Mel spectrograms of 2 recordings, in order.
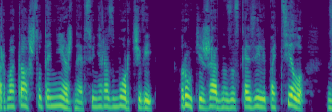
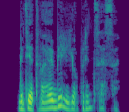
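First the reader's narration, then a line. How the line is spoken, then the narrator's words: Whisper in ear. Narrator (Russian): прошептал Арн на ухо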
